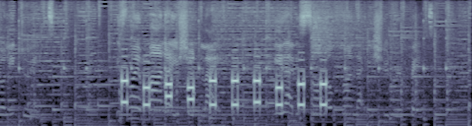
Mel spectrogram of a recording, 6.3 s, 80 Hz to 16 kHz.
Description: DTMF, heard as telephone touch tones, dialled by machine, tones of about 80 ms. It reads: 6107336122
